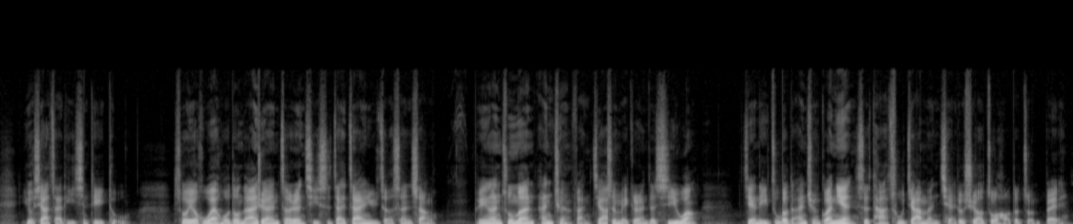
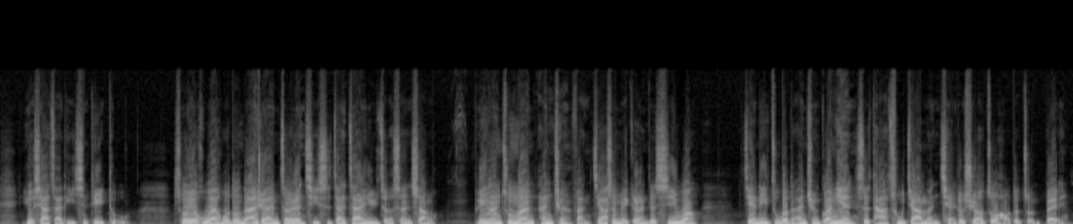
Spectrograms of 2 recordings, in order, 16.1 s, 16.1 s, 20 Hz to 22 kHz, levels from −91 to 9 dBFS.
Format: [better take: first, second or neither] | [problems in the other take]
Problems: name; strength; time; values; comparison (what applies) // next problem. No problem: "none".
first | distortion; heavy; 8 dB below the speech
